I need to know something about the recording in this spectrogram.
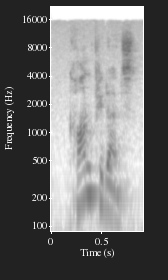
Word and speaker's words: confidence: Confidence, nhấn lần đầu.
